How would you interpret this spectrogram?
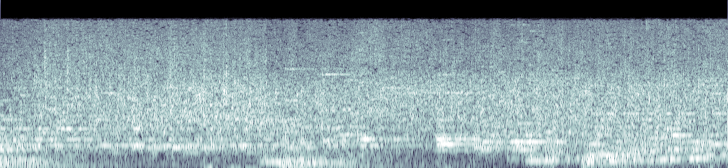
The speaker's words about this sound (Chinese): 那么今天我们的开讲就请来了在这个机场建设的过程当中非常重要的一个人，让我们掌声有请本期开讲嘉宾，北京大兴国际机场建设指挥部总工程师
